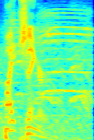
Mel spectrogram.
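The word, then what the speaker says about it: Beitzinger: row here's pikezinger spelled b-e-i-t z-i-n-g-e-r and pronounced fight singer out of pittsburgh kansas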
